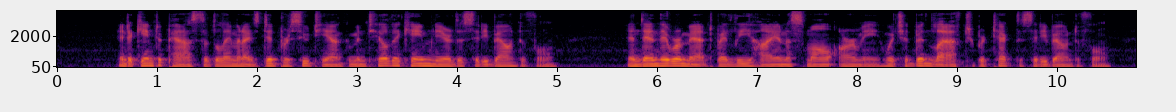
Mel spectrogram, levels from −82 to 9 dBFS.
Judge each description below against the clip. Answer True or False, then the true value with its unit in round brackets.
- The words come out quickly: True (215 wpm)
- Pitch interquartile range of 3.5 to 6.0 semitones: True (3.8 semitones)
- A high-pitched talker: False (95 Hz)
